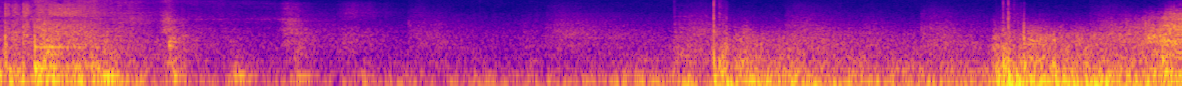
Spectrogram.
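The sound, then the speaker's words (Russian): Artillery shells explode on both sides of a moving train carrying a machine gun on its platform. Deep booms and sharp cracks rise out of a continuous heavy rumble, with a few stronger blasts standing out. “По бокам разрываются снаряды.”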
